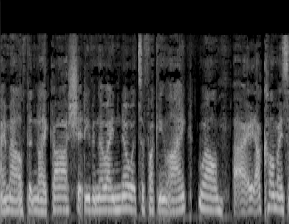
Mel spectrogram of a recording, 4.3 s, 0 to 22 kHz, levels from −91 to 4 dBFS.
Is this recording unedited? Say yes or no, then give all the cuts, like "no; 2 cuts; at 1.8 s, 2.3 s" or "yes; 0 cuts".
no; 2 cuts; at 1.2 s, 2.9 s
